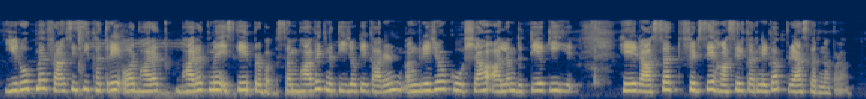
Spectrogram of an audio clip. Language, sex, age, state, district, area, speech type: Hindi, female, 45-60, Madhya Pradesh, Gwalior, urban, read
